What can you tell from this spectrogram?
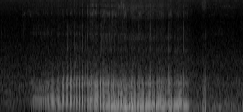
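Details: Loud snoring from a chihuahua.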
